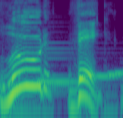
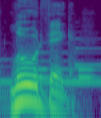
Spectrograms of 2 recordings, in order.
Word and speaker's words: Ludwig: My name is pronounced Ludwig. It's the correct pronunciation. I think my grandfather's German. I'm not sure. Ludwig. Guys, it's not spelled L-E-W-D. It's L-U-D-W-I-G. It's just pronounced Ludwig.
